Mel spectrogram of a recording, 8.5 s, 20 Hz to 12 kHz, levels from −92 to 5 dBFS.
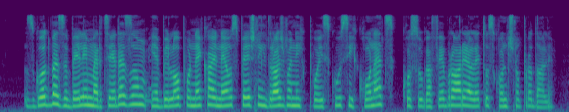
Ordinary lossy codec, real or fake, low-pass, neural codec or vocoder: none; real; 7.2 kHz; none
